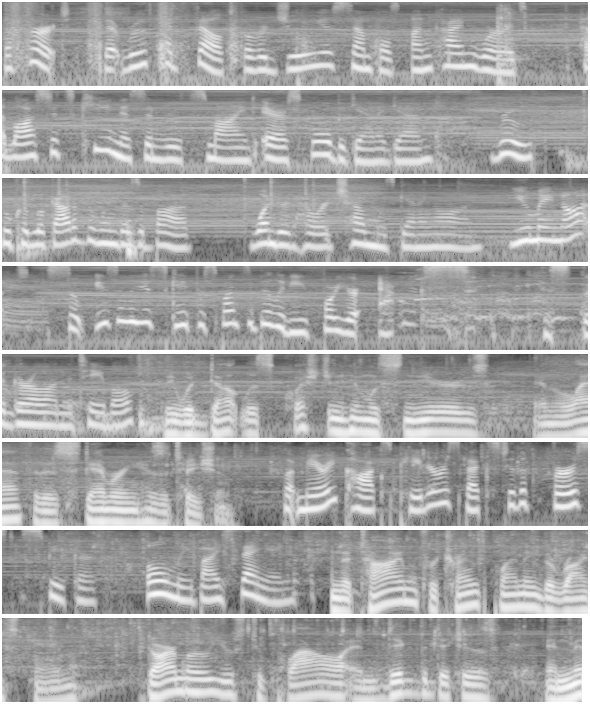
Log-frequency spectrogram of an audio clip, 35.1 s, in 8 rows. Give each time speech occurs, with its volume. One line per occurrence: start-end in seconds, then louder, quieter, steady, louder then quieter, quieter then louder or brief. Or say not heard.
0.0-35.0 steady.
